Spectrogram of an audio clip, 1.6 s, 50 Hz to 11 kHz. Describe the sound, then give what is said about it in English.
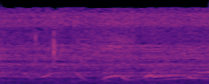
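High-pitched coyote howls, several wavering, sliding cries that rise and fall and overlap one another, with no talking, over a steady background hiss, recorded at 3:30 in the morning on the 4th of May. “Again, wow, they're very high-pitched.”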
